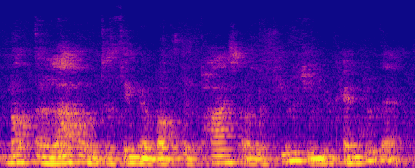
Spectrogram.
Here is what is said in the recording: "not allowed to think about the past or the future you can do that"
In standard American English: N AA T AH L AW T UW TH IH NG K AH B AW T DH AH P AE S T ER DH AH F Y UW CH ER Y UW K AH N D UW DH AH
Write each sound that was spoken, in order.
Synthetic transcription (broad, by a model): N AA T AH L AW T UW TH IH NG K AH B AW T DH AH P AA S AO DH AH F Y UW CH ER Y UW K AH N D UW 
